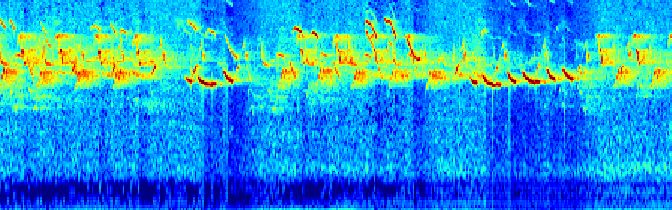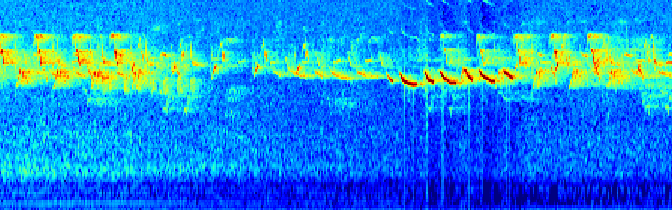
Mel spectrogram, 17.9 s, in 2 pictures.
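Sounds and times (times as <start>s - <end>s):
willow tit calls: 0.0s - 17.9s.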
